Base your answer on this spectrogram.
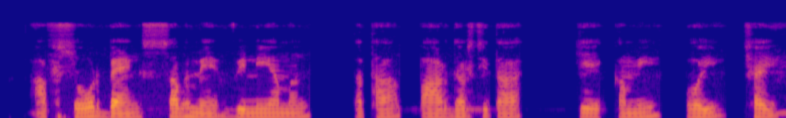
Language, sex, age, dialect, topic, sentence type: Magahi, male, 18-24, Western, banking, statement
